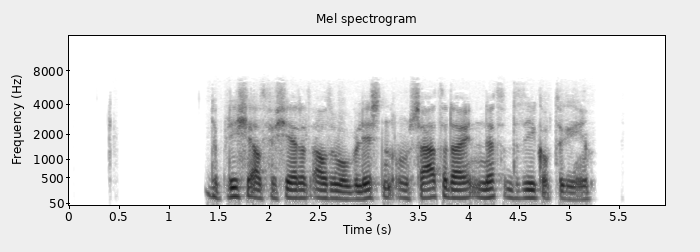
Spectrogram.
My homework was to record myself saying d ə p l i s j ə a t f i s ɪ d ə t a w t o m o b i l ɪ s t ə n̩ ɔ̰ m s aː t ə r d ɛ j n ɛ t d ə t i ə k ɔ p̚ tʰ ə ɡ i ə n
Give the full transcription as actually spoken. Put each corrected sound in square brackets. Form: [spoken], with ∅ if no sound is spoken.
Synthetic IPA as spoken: d ə p l i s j ə a t f i s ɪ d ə t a w t o m o b i l ɪ s t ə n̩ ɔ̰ m s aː t ə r d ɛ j n ɛ t d ə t i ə k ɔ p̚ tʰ ə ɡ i ə n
